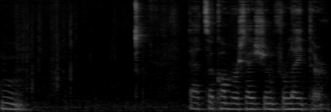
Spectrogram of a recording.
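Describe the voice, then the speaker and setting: A woman's voice: on the low side, monotone, moderate pace, dark tone. A woman doing a casual read-aloud with chatty, off-the-cuff commentary in an informal manner. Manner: informal, chatty, acts out dialogue lightly. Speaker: reader giving manga read-along and commentary.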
